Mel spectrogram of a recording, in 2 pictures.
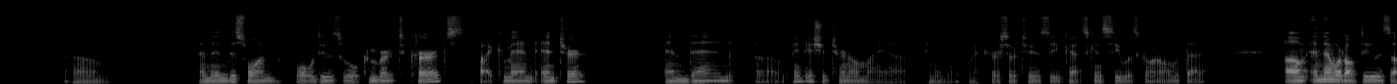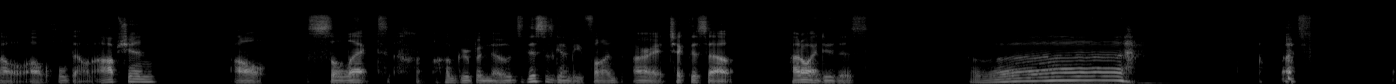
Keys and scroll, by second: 4.3 super+Return.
